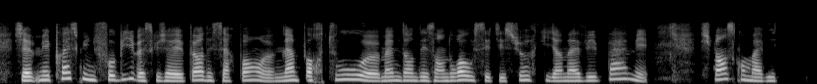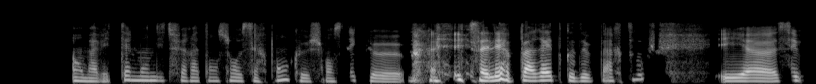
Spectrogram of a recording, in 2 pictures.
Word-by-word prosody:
J'av 180 Hz, -1 st, +5 dB
mais 205 Hz, +1 st, +2 dB
presque 275 Hz, +5 st, 0 dB
une 220 Hz, -4 st, +3 dB
phobie 215 Hz, +7 st, -1 dB
parce 175 Hz, -1 st, 0 dB
que 175 Hz, -, -5 dB
j'avais 165 Hz, -2 st, +4 dB
peur 200 Hz, +4 st, +3 dB
des 180 Hz, -, -2 dB
serpents, 185 Hz, +3 st, -1 dB
heu, 150 Hz, -, -4 dB
n'importe 190 Hz, +5 st, 0 dB
où, 225 Hz, -1 st, +2 dB
heu, 170 Hz, -2 st, +4 dB
même 180 Hz, +1 st, 0 dB
dans 180 Hz, -1 st, 0 dB
des 175 Hz, -1 st, -2 dB
endroits 175 Hz, +5 st, +3 dB
où 195 Hz, -, 0 dB
c'était 165 Hz, -3 st, -6 dB
sûr 200 Hz, +4 st, -4 dB
qu'il 180 Hz, -4 st, -10 dB
y -, -, +2 dB
en 165 Hz, -, -3 dB
avait 170 Hz, +1 st, 0 dB
pas. 245 Hz, +8 st, -1 dB
Mais 180 Hz, -10 st, -3 dB, 0.5 s
je -, -, -7 dB
pense 245 Hz, +2 st, +3 dB
qu'on 215 Hz, -, -3 dB
m'avait 170 Hz, -2 st, -1 dB, 1.1 s
on 165 Hz, -1 st, -2 dB
m'avait 145 Hz, -1 st, -5 dB
tellement 190 Hz, -2 st, -2 dB
dit 180 Hz, -2 st, -6 dB
de -, -, -16 dB
faire 170 Hz, -2 st, -9 dB
attention 160 Hz, +1 st, -9 dB
aux 155 Hz, -, -5 dB
serpents 165 Hz, -, -7 dB
que 150 Hz, -, -8 dB
je 140 Hz, -, -10 dB
pensais 145 Hz, +6 st, -11 dB
que, 130 Hz, -4 st, -3 dB
bah -, -, +2 dB, 0.4 s
ils 210 Hz, -3 st, +2 dB
allaient 175 Hz, +4 st, +9 dB
apparaître 185 Hz, -4 st, +4 dB
de 155 Hz, 0 st, -3 dB
partout 220 Hz, +6 st, -9 dB, 0.7 s
et 155 Hz, -, +2 dB
heu, 150 Hz, -2 st, +3 dB
c'est 185 Hz, +3 st, -8 dB
175 Hz, 200 wpm, -21 LUFS, 165-195 Hz, 1.1 s, allaient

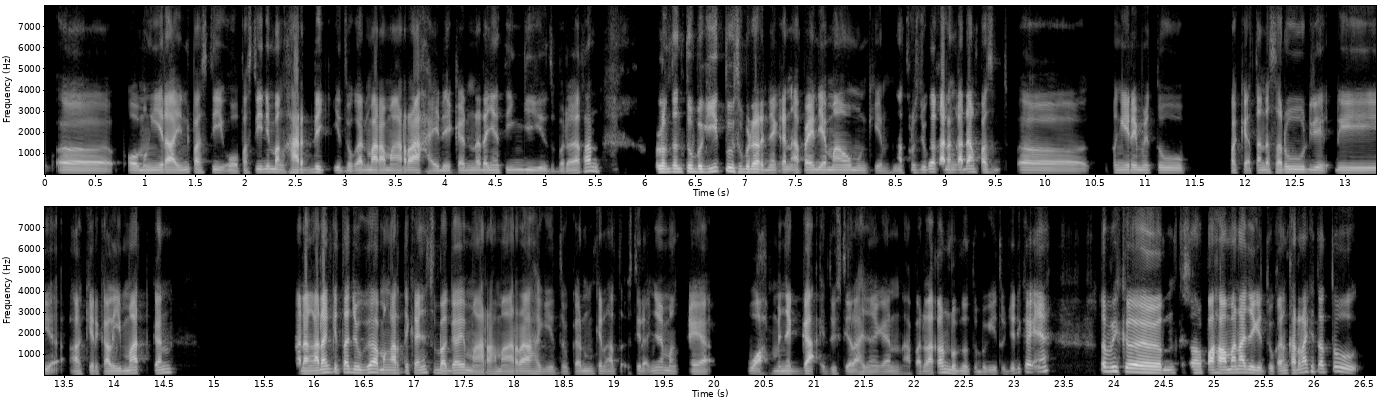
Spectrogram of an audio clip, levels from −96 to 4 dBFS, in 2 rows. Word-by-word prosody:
eee, 100 Hz, -3 st, +1 dB, 0.2 s
"Oh," 105 Hz, -2 st, 0 dB
mengira, 110 Hz, +2 st, +3 dB
"ini 110 Hz, -, -5 dB
pasti 120 Hz, 0 st, -3 dB
oh, 100 Hz, -, -3 dB
pasti 125 Hz, -, -4 dB
ini 130 Hz, -, -1 dB
menghardik," 115 Hz, 0 st, +1 dB
gitu 105 Hz, -2 st, -7 dB
kan, 105 Hz, -, +1 dB
marah-marah 105 Hz, 0 st, +3 dB, 0.2 s
ini 100 Hz, -1 st, -4 dB
kan, 100 Hz, -, -3 dB
nadanya 105 Hz, +1 st, -2 dB
tinggi, 110 Hz, -3 st, -5 dB
gitu. 85 Hz, -, -19 dB
Padahal -, -, -2 dB
kan, -, -, +1 dB, 0.6 s
belum 135 Hz, 0 st, +6 dB
tentu 140 Hz, +1 st, +3 dB
begitu 155 Hz, +5 st, +3 dB
sebenarnya 125 Hz, -4 st, +3 dB
kan, 125 Hz, -2 st, 0 dB
apa 115 Hz, -1 st, +3 dB
yang 110 Hz, -, 0 dB
dia -, -, -3 dB
mau 110 Hz, 0 st, +1 dB
mungkin. 100 Hz, -2 st, -9 dB
Nah, 100 Hz, -, -7 dB
terus 110 Hz, +1 st, -12 dB
juga 140 Hz, +3 st, +1 dB
kadang-kadang 120 Hz, +3 st, +4 dB
pas, 120 Hz, -1 st, -1 dB
eee, 105 Hz, -3 st, -4 dB, 0.3 s
pengirim 110 Hz, 0 st, 0 dB
itu 110 Hz, -2 st, -6 dB, 0.4 s
pakai -, -, -4 dB
tanda 110 Hz, -1 st, -4 dB
seru 125 Hz, +1 st, -1 dB
di 115 Hz, -1 st, -3 dB, 0.2 s
di 105 Hz, -1 st, -2 dB, 0.2 s
akhir -, -, -4 dB
kalimat 110 Hz, +5 st, +1 dB
kan 145 Hz, +5 st, -2 dB, 1.2 s
kadang-kadang 120 Hz, +6 st, +6 dB
kita 160 Hz, -, +3 dB
juga 145 Hz, +2 st, +3 dB
mengartikannya 125 Hz, +1 st, 0 dB
sebagai 130 Hz, -1 st, +1 dB
marah-marah, 100 Hz, +1 st, -1 dB
gitu 95 Hz, 0 st, -13 dB
kan, 100 Hz, -, -6 dB
mungkin, 105 Hz, -, -8 dB
atau -, -, -15 dB
setidaknya 125 Hz, +4 st, -7 dB
emang 110 Hz, -2 st, -8 dB
kayak, 100 Hz, -1 st, -1 dB, 0.4 s
"Wah -, -, 0 dB
menyegak." 110 Hz, -1 st, +1 dB
gitu 95 Hz, -1 st, -13 dB
istilahnya, 90 Hz, 0 st, -6 dB
kan. 95 Hz, +2 st, -8 dB
Nah, -, -, -13 dB
padahal 110 Hz, -, -1 dB
kan 150 Hz, -, +3 dB
belum 110 Hz, -4 st, -4 dB
tentu -, -, -19 dB
begitu. 90 Hz, 0 st, -11 dB
Jadi -, -, -8 dB
kayaknya -, -, +1 dB, 0.6 s
lebih 205 Hz, +1 st, +3 dB
ke 175 Hz, -, +9 dB, 0.4 s
kesalahpahaman 140 Hz, 0 st, +5 dB
aja, 145 Hz, -1 st, +5 dB
gitu, 115 Hz, -, -3 dB
kan. 110 Hz, +2 st, -1 dB
Karena 130 Hz, +4 st, +3 dB
kita 165 Hz, -5 st, -2 dB
tuh 180 Hz, -6 st, -2 dB
110 Hz, 180 wpm, -25 LUFS, 105-125 Hz, 1.2 s, ke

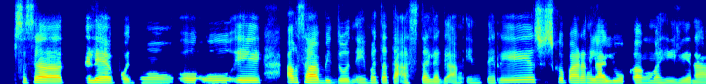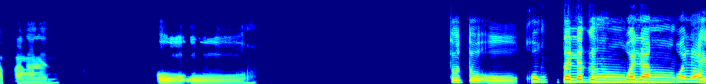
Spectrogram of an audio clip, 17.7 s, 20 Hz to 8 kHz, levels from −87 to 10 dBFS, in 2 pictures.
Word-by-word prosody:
sa -, -, -8 dB
sa 185 Hz, 0 st, +3 dB, 0.5 s
telepono. 175 Hz, -2 st, -2 dB
Oo, 200 Hz, 0 st, -6 dB
eh, 205 Hz, -1 st, 0 dB, 0.3 s
ang 205 Hz, +1 st, +1 dB
sabi 185 Hz, -3 st, +3 dB
dun, 170 Hz, +1 st, -6 dB
eh, 170 Hz, -, -7 dB
matataas 170 Hz, 0 st, -6 dB
talaga 165 Hz, -1 st, -4 dB
ang -, -, -19 dB
interes. 205 Hz, +6 st, -6 dB
Diyos -, -, -2 dB
ko, 200 Hz, -, -5 dB
parang 185 Hz, 0 st, 0 dB
lalo 175 Hz, 0 st, -1 dB
kang 170 Hz, -1 st, -1 dB
mahihirapan. 160 Hz, -2 st, -8 dB, 1.3 s
Oo. 160 Hz, -3 st, -2 dB, 2.6 s
Totoo, 175 Hz, -6 st, -1 dB
kung 240 Hz, -2 st, +1 dB, 0.2 s
talagang 245 Hz, -1 st, +6 dB
walang 235 Hz, -1 st, +6 dB
wala, 250 Hz, -2 st, +5 dB
180 Hz, 85 wpm, -24 LUFS, 170-215 Hz, 2.6 s, talagang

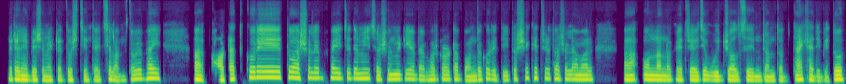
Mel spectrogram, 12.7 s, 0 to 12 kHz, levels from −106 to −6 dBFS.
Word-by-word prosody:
এটা 135 Hz, +1 st, +3 dB
নিয়ে 125 Hz, -1 st, +5 dB
বেশ 120 Hz, -1 st, +2 dB
আমি 110 Hz, -, +1 dB
একটা 115 Hz, -, -4 dB
দুশ্চিন্তায় 115 Hz, -1 st, -3 dB
ছিলাম। 120 Hz, -8 st, -1 dB
তবে 145 Hz, +2 st, +1 dB
ভাই 170 Hz, 0 st, +5 dB, 0.6 s
আ -, -, +8 dB, 0.3 s
হঠাৎ 125 Hz, +4 st, +1 dB, 0.2 s
করে 195 Hz, +1 st, +4 dB, 0.4 s
তো 195 Hz, -, +2 dB
আসলে 180 Hz, +1 st, -1 dB, 0.2 s
ভাই 175 Hz, -2 st, +1 dB
যদি 165 Hz, 0 st, -2 dB
আমি 165 Hz, -, +3 dB, 0.2 s
social 140 Hz, +2 st, 0 dB
media 150 Hz, +1 st, -1 dB
ব্যবহার 125 Hz, +1 st, -1 dB
করাটা 140 Hz, 0 st, 0 dB
বন্ধ 115 Hz, +1 st, 0 dB
করে 150 Hz, -3 st, 0 dB
দিই 120 Hz, 0 st, -4 dB
তো -, -, -3 dB
সেক্ষেত্রে 175 Hz, -2 st, -4 dB
তো -, -, -7 dB
আসলে 140 Hz, 0 st, -2 dB
আমার 135 Hz, 0 st, +2 dB, 0.6 s
আ -, -, +5 dB, 0.3 s
অন্যান্য 130 Hz, -2 st, +4 dB
ক্ষেত্রে 120 Hz, +1 st, -2 dB
ওই -, -, +1 dB
যে 135 Hz, -, +4 dB
withdrawal 120 Hz, 0 st, +2 dB
syndrome 110 Hz, -3 st, +1 dB
তো 110 Hz, -, -3 dB, 0.2 s
দেখা 130 Hz, 0 st, +2 dB
দিবে। 100 Hz, -1 st, -6 dB
তো -, -, +8 dB
130 Hz, 190 wpm, -19 LUFS, 120-150 Hz, 0.6 s, আ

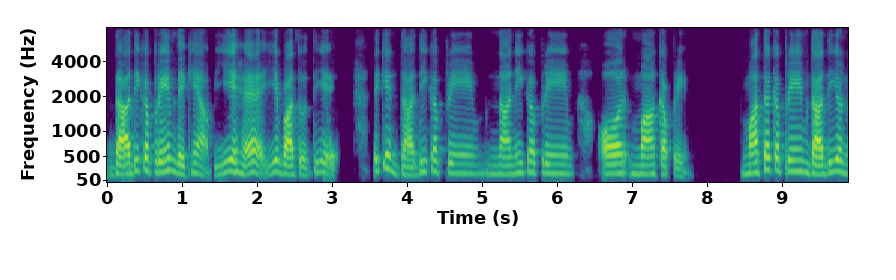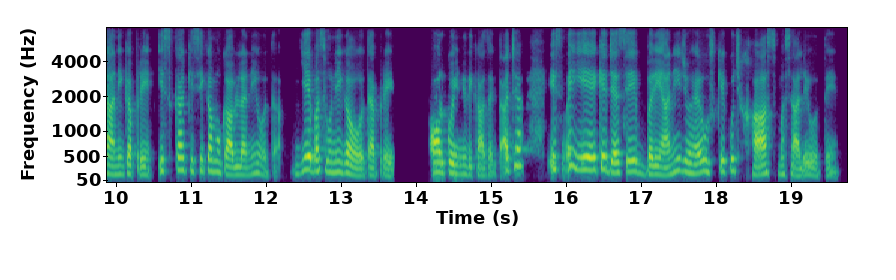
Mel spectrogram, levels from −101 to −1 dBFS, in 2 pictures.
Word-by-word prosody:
दादी 175 Hz, +7 st, +6 dB
का 240 Hz, +2 st, +5 dB
प्रेम 215 Hz, +2 st, 0 dB
देखें 180 Hz, +1 st, -1 dB
आप, -, -, -3 dB
ये 200 Hz, +7 st, 0 dB
है, 200 Hz, +2 st, +2 dB
ये 220 Hz, -, +2 dB
बात 165 Hz, -4 st, +5 dB
होती 160 Hz, +7 st, -6 dB
है। -, -, -3 dB, 0.6 s
देखिए, 275 Hz, -1 st, +1 dB
दादी 170 Hz, 0 st, -1 dB
का 215 Hz, 0 st, -1 dB
प्रेम, 180 Hz, -4 st, -7 dB, 0.3 s
नानी 170 Hz, +2 st, -1 dB
का 205 Hz, 0 st, 0 dB
प्रेम 180 Hz, -3 st, -6 dB, 0.5 s
और 180 Hz, +1 st, +5 dB
माँ 170 Hz, 0 st, +2 dB
का 165 Hz, -, +3 dB
प्रेम, -, -, -10 dB, 0.8 s
माता 195 Hz, +6 st, +5 dB
का 240 Hz, -1 st, +2 dB
प्रेम, 220 Hz, -2 st, -3 dB
दादी 175 Hz, +4 st, +6 dB
और 215 Hz, -, +2 dB
नानी 165 Hz, -3 st, -1 dB
का 175 Hz, -, 0 dB
प्रे 155 Hz, -2 st, -7 dB
इसका 225 Hz, +2 st, -1 dB
किसी 225 Hz, -1 st, -8 dB
का 225 Hz, +1 st, 0 dB
मुकाबला 155 Hz, -8 st, 0 dB
नहीं 170 Hz, +5 st, -10 dB
होता। 175 Hz, -3 st, -12 dB, 0.3 s
ये 255 Hz, +1 st, +7 dB
बस 225 Hz, -1 st, -1 dB
उन्हीं 205 Hz, 0 st, -4 dB
का 190 Hz, -, +3 dB
होता 145 Hz, -5 st, -2 dB
है -, -, -1 dB
प्रे -, -, -7 dB, 0.5 s
और 200 Hz, 0 st, +6 dB
कोई 185 Hz, -2 st, +1 dB
नहीं 165 Hz, 0 st, -8 dB
दिखा 160 Hz, -, -5 dB
सकता, -, -, -11 dB
अच्छा 325 Hz, 0 st, +1 dB, 0.4 s
इसमें -, -, -3 dB
ये 250 Hz, -4 st, +4 dB
है 240 Hz, -, +5 dB
कि 260 Hz, +1 st, +2 dB
जैसे 200 Hz, 0 st, +1 dB
बिरयानी 165 Hz, +1 st, -2 dB
जो 210 Hz, -3 st, -2 dB
है, 180 Hz, 0 st, 0 dB
उसके 215 Hz, 0 st, -4 dB
कुछ 230 Hz, +2 st, -6 dB
ख़ास 175 Hz, +3 st, +1 dB
मसाले 165 Hz, -, -5 dB
होते 80 Hz, -, -9 dB
हैं। -, -, -16 dB
190 Hz, 190 wpm, -21 LUFS, 170-215 Hz, 0.8 s, ये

